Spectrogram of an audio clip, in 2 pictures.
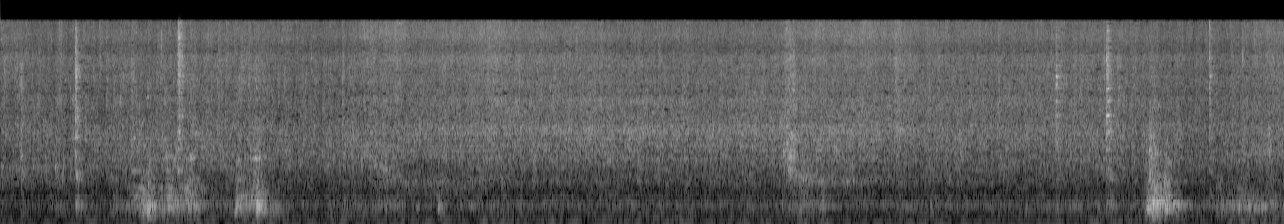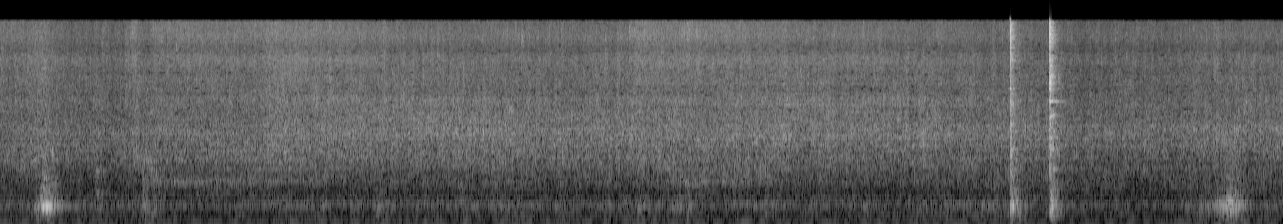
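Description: Chicken curry sizzling steadily in a pan on a gas stove as the masala is fried down in the juices the chicken has released, before any water is added. A spatula scrapes and knocks against the pan a few times: a couple of seconds in, around the middle, and near the end.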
